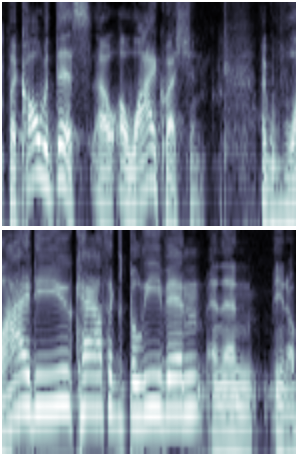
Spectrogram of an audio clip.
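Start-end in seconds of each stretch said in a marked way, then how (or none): 2.8-5.0 slow, raised, grumpy challenge; mad. Shown as a demonstration. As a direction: ask like an annoyed caller. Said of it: "I'm saying it like you're mad at us".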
